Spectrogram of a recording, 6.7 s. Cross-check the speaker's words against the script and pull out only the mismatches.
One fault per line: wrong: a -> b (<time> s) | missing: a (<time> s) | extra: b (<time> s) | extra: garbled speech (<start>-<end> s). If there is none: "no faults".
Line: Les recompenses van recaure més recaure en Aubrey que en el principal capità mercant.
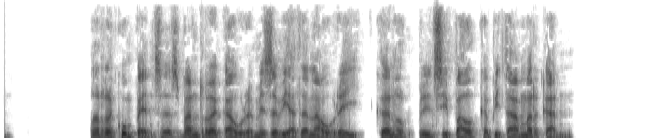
wrong: recaure -> aviat (2.8 s)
